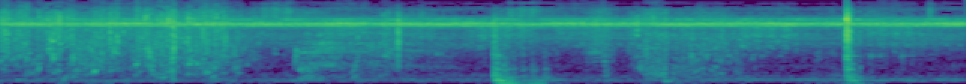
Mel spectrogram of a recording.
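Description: Knocks and handling sounds on a metal boat as an angler works at the gunwale, with one heavy thump a little past halfway and a sharp click near the end. A steady high insect trill runs underneath.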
